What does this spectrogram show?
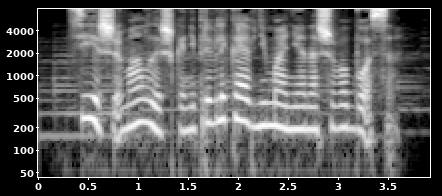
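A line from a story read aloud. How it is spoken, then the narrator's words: Purr into ear. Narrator (Russian): Элиас промурлыкал на ухо Диаре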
